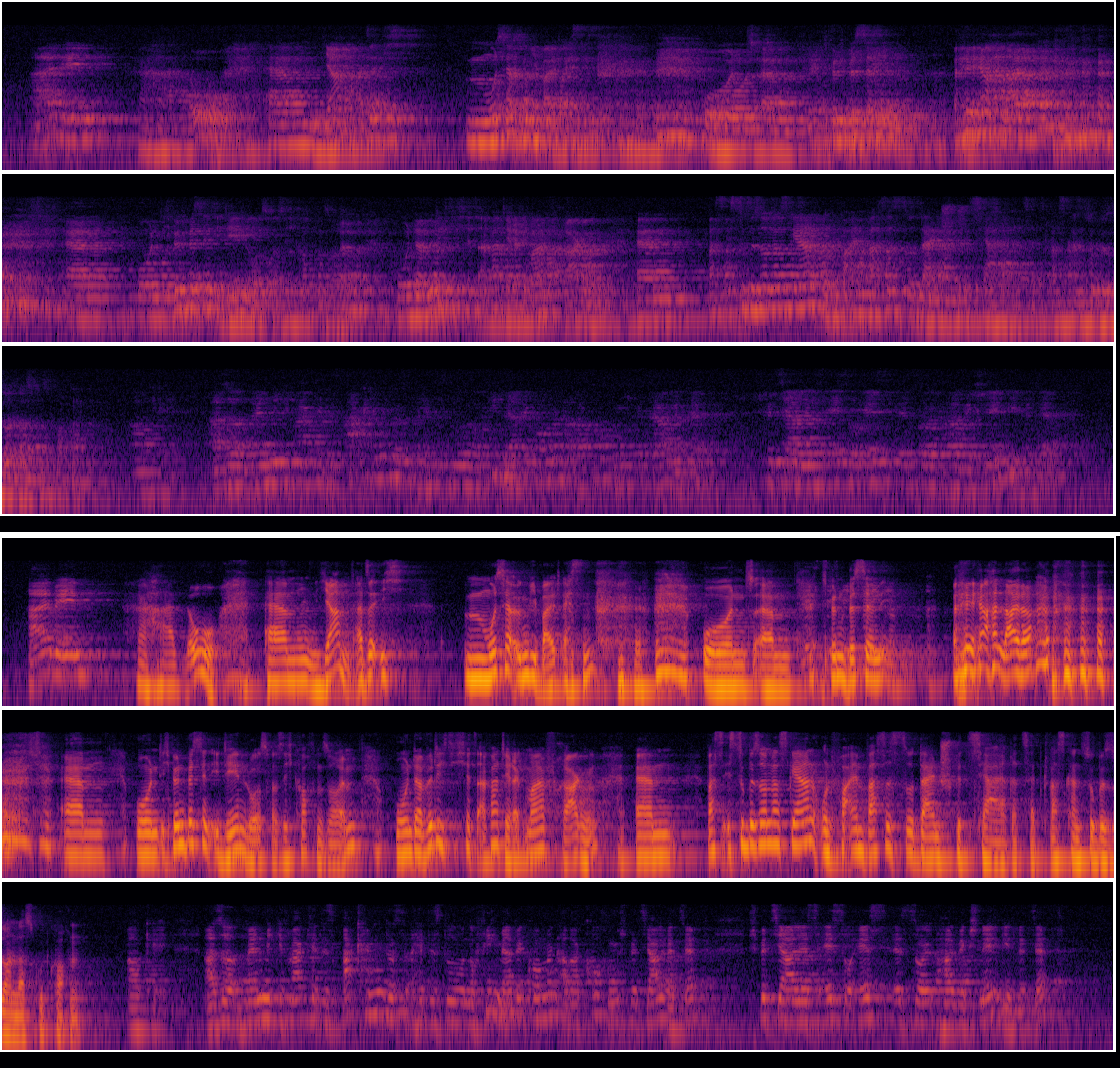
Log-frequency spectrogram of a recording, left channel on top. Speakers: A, on the right; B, on the right.
A: Hi Ben,
B: Hallo. Ähm, ja, also ich muss ja irgendwie bald essen. <laughs> Und ähm,
A: Lässt
B: ich
A: sich
B: bin
A: nicht
B: ein bisschen,
A: verhindern.
B: <laughs> ja, leider. <laughs> Ähm, und ich bin ein bisschen ideenlos, was ich kochen soll. Und da würde ich dich jetzt einfach direkt mal fragen, ähm, was isst du besonders gern und vor allem, was ist so dein Spezialrezept? Was kannst du besonders gut kochen?
A: okay. Also wenn du mich gefragt hättest, Backen, das hättest du noch viel mehr bekommen, aber Kochen, Spezialrezept, spezielles SOS, es soll halbwegs schnell gehen, Rezept.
